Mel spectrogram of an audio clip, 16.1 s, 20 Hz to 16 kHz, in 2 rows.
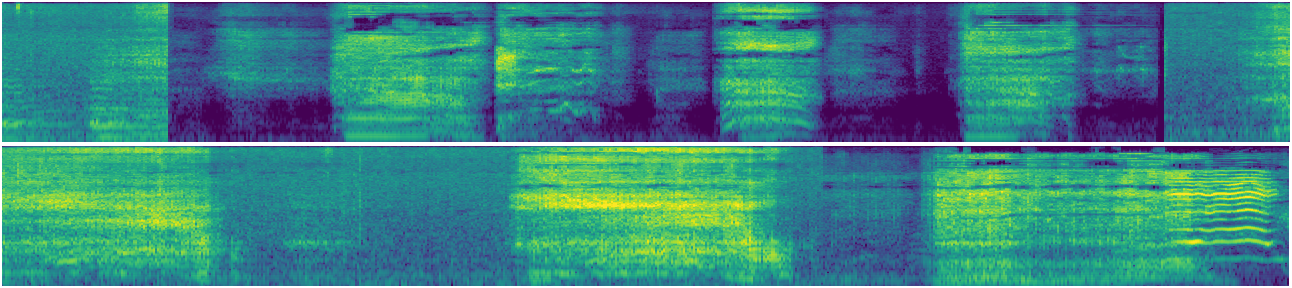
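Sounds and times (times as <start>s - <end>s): man snoring: 7.3s - 13.2s.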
